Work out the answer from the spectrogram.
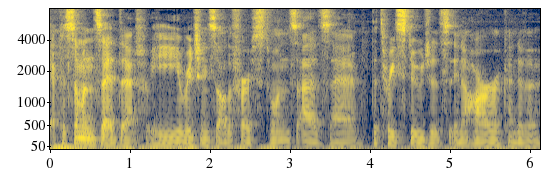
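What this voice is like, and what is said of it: Usual voice. Nothing is said of it.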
